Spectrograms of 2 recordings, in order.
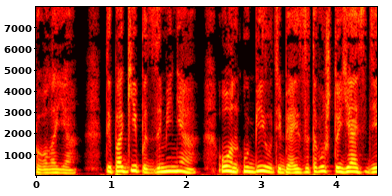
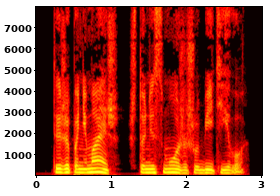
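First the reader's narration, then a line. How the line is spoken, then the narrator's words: Gentle smiling question. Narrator (Russian): спросил Дейтон, мягко улыбнувшись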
